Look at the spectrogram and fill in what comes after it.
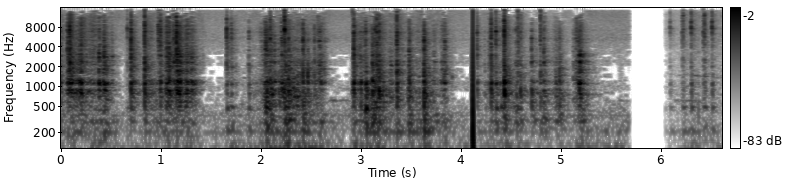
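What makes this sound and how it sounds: Long green-grey painted nails tap and scratch on the domed top and front of an old, closed, hollow, glossy purple plastic tattoo kit case. Quick clusters of light, dry clicks with almost no ring give a bright, typing-like patter, with one sharper tap around the middle. A brief silence comes before the tapping resumes at the end.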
